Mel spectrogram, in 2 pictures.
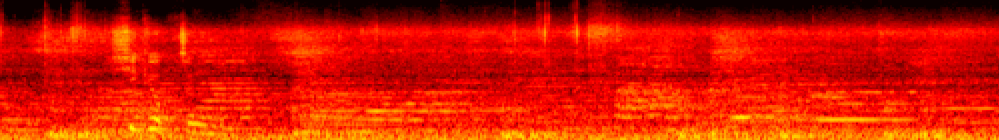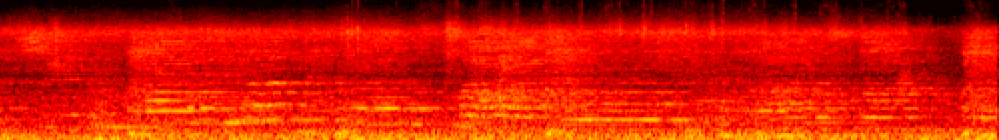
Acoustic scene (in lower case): restaurant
